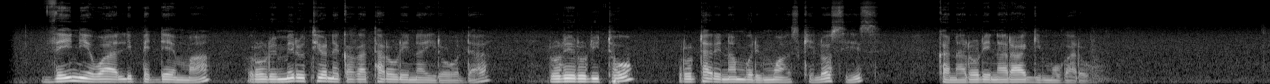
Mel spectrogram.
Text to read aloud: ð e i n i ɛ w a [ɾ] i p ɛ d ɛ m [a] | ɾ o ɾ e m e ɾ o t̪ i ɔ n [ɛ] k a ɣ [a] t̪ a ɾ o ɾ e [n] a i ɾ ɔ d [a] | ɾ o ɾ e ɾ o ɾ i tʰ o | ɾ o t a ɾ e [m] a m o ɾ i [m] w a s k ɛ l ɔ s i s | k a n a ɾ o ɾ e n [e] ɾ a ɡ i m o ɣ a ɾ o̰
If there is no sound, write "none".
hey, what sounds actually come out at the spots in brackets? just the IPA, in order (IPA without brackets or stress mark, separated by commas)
l, a, ɛ, a, n, a, n, m, a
